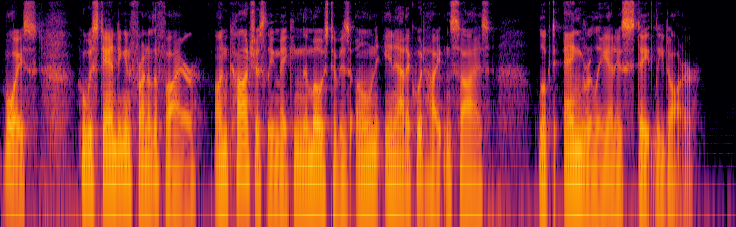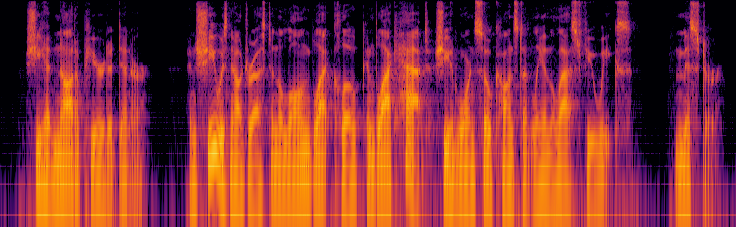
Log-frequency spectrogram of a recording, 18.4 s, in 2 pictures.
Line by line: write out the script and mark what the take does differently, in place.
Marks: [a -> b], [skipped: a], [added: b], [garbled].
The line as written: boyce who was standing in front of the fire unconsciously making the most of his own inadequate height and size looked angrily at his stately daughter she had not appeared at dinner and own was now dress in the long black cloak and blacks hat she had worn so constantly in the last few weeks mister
boyce who was standing in front of the fire unconsciously making the most of his own inadequate height and size looked angrily at his stately daughter she had not appeared at dinner and [own -> she] was now [dress -> dressed] in the long black cloak and [blacks -> black] hat she had worn so constantly in the last few weeks mister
